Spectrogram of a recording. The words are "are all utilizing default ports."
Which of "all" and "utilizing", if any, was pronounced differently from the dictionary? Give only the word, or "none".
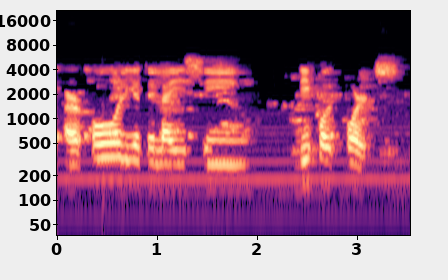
utilizing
